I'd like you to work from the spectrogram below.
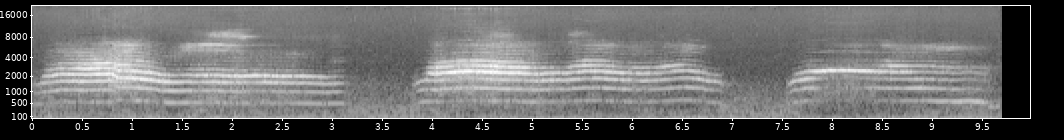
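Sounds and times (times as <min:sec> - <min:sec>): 
cat meowing: 0:00.0 - 0:09.7.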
